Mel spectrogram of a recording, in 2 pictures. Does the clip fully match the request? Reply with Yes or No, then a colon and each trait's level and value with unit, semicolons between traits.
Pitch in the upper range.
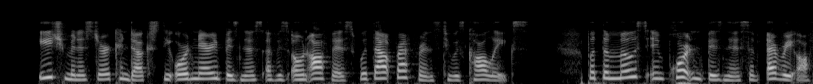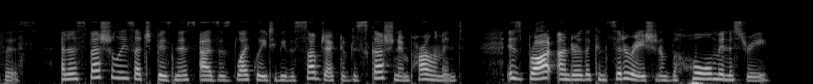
Yes: high, 225 Hz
